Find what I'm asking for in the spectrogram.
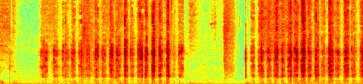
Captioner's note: nutmeg grating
